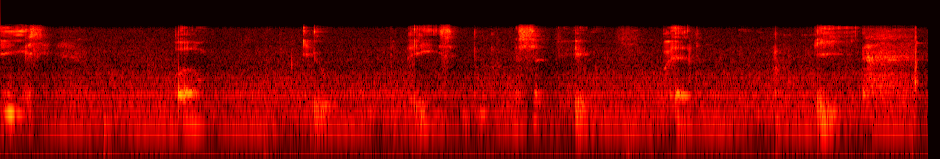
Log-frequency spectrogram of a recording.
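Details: A man deliberately burping the alphabet: a run of short, low, croaky burps sounding out letters, with quiet room noise; voluntary belching for fun.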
